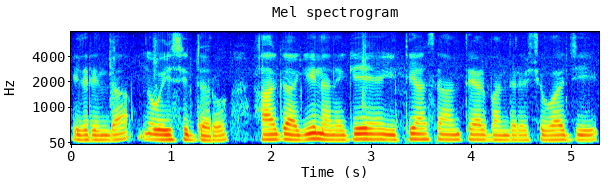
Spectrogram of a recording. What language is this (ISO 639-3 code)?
kan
